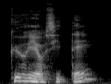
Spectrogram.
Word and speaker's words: curiosité: A, an O, or a U, then you pronounce it k. For example, café. Café means coffee. Café. Concombre. Concombre means cucumber. Concombre. Curiosité.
